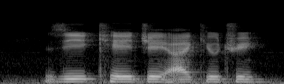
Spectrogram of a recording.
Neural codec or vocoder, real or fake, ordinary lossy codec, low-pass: none; real; none; 7.2 kHz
